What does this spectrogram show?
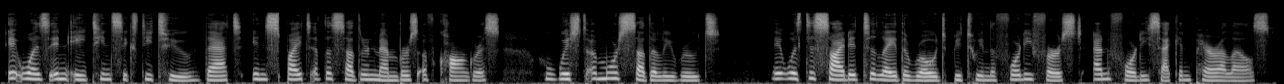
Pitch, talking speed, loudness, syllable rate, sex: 210 Hz, 170 wpm, -21 LUFS, 4.7 syllables/s, female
